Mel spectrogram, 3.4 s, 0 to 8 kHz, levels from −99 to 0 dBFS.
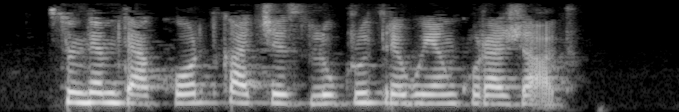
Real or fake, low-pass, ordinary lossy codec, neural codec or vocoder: real; 7.2 kHz; MP3, 48 kbps; none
